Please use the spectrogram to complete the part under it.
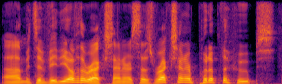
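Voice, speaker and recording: A man's voice: medium pitch, animated, very fast, smooth. Young man co-hosting a casual college podcast. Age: young adult. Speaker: podcast co-host, college resident assistant. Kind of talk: casual chat.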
